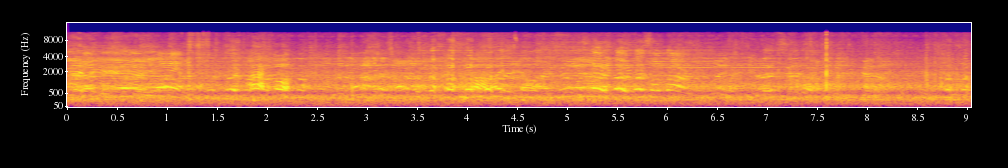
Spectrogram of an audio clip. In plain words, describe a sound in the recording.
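Young men shout and call out across an open outdoor field.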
